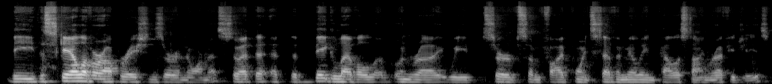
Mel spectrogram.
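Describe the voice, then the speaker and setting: A man with an American accent talks at a fairly quick pace with hardly any pauses. His medium-pitched voice keeps a fairly even intonation. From upstate New York. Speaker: UN humanitarian official. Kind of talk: interview. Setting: live stream. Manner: hesitant, many fillers.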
